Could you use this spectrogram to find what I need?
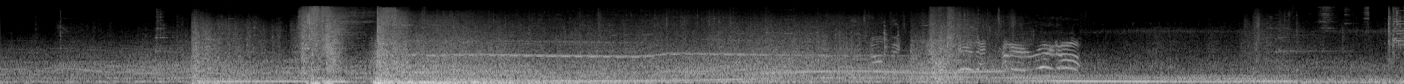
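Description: A car engine roars as it drives.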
